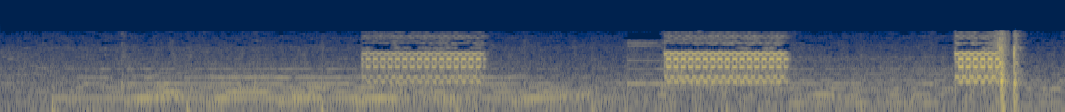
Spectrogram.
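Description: A telephone rings three times in evenly spaced bursts, each a loud, buzzy electronic trill lasting about a second, over a faint background murmur with no one speaking; a call to guests at a hotel on the second day of a food fair.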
